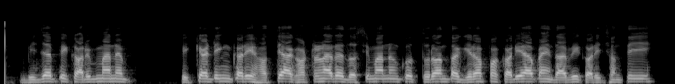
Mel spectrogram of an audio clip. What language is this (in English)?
Odia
